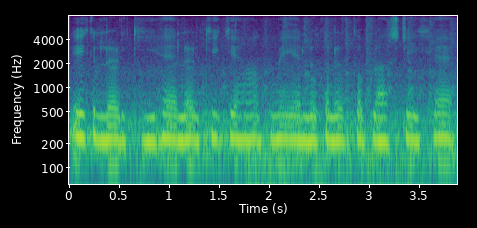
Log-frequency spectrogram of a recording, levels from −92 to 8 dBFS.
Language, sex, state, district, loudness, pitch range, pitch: Hindi, female, Jharkhand, Deoghar, -14 LUFS, 215-230 Hz, 220 Hz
